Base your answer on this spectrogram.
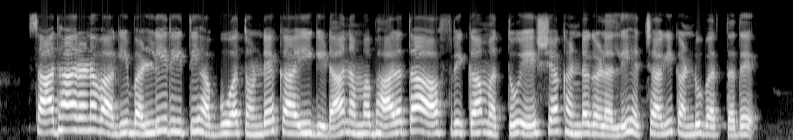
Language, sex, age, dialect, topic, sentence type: Kannada, female, 18-24, Mysore Kannada, agriculture, statement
